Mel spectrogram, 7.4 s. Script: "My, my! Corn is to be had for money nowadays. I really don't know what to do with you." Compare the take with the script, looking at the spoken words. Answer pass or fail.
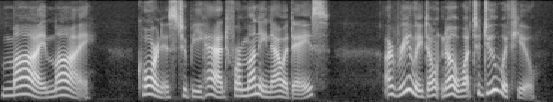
pass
